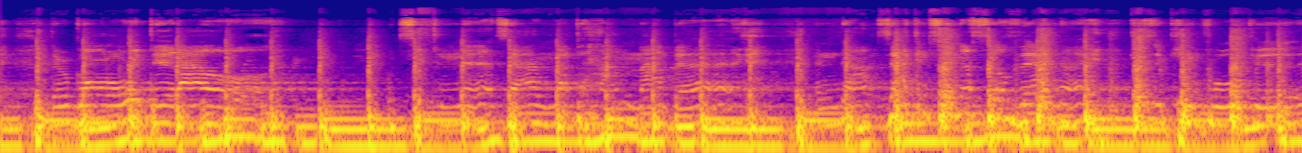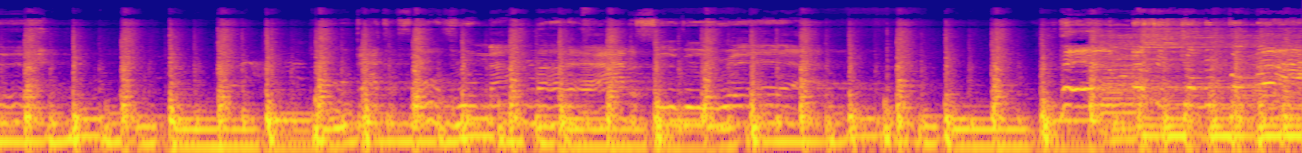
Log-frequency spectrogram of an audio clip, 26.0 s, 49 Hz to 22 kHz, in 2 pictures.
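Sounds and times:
man singing: 0.0 - 13.8, 15.2 - 21.6, 23.4 - 26.0
drum kit beat: 0.0 - 26.0
electric bass: 0.0 - 26.0
electric guitar: 23.5 - 26.0.

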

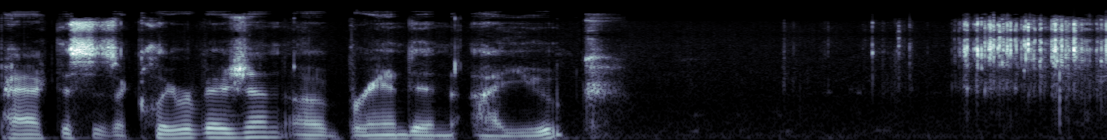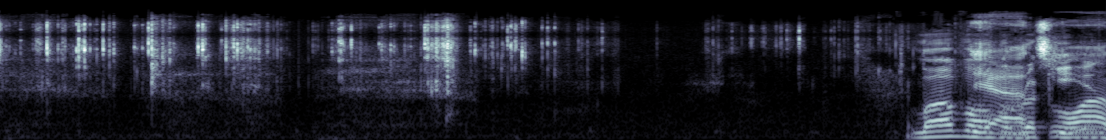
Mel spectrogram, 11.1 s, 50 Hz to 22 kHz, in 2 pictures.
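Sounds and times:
foil wrapper crinkling and tearing: 4.4 - 10.0.

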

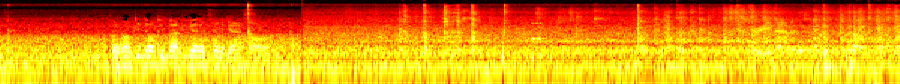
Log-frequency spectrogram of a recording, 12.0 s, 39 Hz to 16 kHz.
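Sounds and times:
broiler low rumble: 0.0 - 5.2.

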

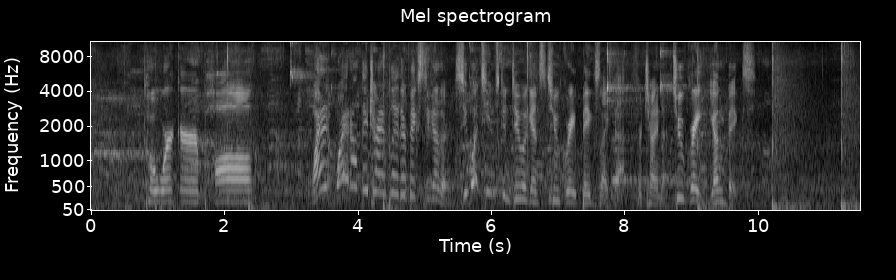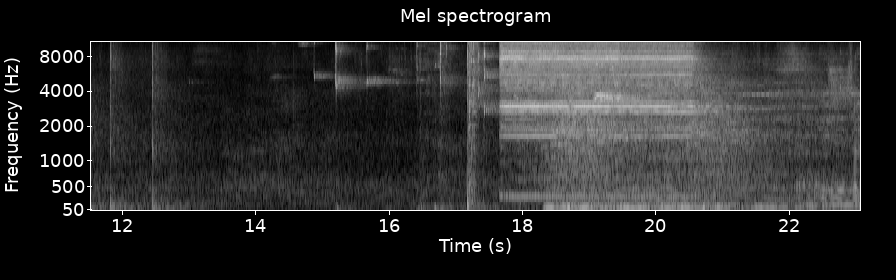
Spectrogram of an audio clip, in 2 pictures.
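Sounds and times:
crowd cheering: 18.2 - 21.9.

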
